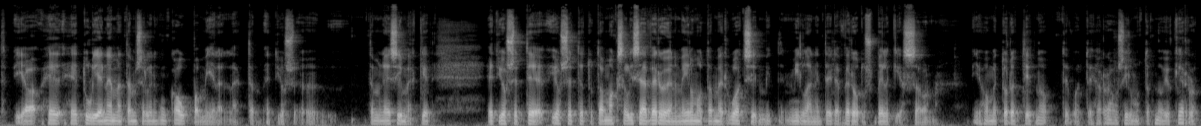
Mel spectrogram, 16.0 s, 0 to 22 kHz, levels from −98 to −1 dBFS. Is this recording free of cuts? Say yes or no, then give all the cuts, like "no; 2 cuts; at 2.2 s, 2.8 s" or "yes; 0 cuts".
yes; 0 cuts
